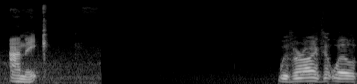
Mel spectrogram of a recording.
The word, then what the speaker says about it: Alnwick: And for those of you unsure about the pronunciation, it is actually Alnwick. You don't pronounce the L. And you don't really pronounce the W. It's Alnwick.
